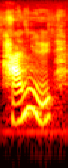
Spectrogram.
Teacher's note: has a second rising tone on han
